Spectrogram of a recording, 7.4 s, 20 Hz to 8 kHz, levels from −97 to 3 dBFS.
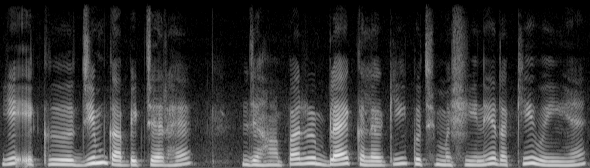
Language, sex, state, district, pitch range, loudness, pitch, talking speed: Hindi, female, Bihar, Darbhanga, 190-245 Hz, -19 LUFS, 210 Hz, 140 wpm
